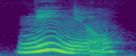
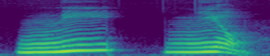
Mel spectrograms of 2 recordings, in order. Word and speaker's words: niño: So this is a sound that does not exist in English, but it is not difficult to pronounce at all.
